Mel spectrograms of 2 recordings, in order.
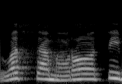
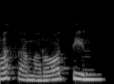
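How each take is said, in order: First: The word ends without an n sound. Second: The word ends with an added n sound. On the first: The speaker calls it right. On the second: The speaker calls it wrong.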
